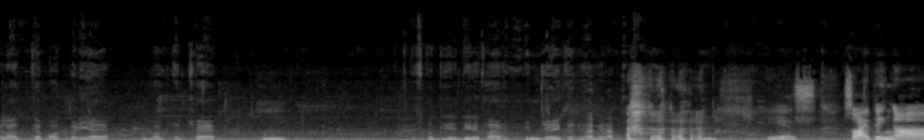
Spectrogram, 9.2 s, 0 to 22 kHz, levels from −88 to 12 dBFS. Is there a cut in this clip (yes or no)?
no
